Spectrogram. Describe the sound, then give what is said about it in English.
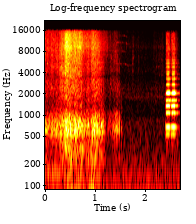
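A rumble of road or engine noise gives way to quiet, then a car horn sounds two quick, loud, bright beeps close together. “So he used to often just swing by after work, beep the horn,”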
